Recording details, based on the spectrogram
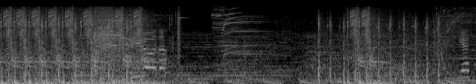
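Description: Pistol fire in the video game SAO Fractured Daydream, a quick run of sharp clicking shots, then a short lull with a rising effect, then another burst of shots.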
